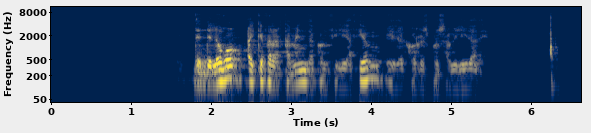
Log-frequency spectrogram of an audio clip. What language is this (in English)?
Galician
